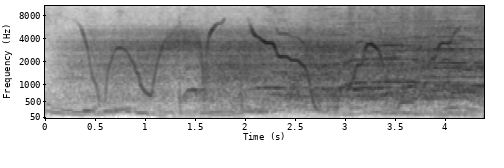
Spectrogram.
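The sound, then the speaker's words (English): Canned crowd cheering sound effect: whooping voices sliding up and down in pitch over a wash of crowd noise that grows louder toward the end. “Okay, I think I have the fake audience noises all queued up here. Take it away, sir.”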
